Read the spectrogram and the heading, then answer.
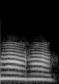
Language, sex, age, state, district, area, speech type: Marathi, female, 30-45, Maharashtra, Yavatmal, rural, conversation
